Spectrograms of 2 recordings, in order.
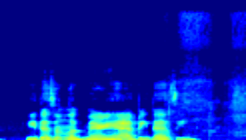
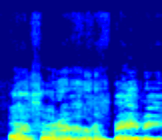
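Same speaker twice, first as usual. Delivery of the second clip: loud, higher-pitched storybook outburst; raised voice, pitched well up; agitated cry; 7 semitones higher, 5 dB louder than usual. A narrator's reading. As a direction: cry it out in alarm as the grumpy man. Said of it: "he cried".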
